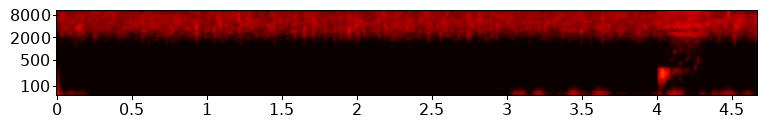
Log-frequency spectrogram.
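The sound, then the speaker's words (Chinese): Steady sizzling of fish frying in a pan, a continuous crackling hiss with a faint clink near the end. “好啦，鱼可以出锅了。”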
